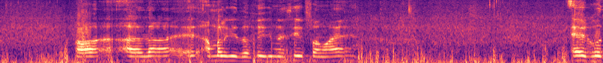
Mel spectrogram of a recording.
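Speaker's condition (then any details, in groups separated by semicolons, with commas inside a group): Difficulty speaking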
